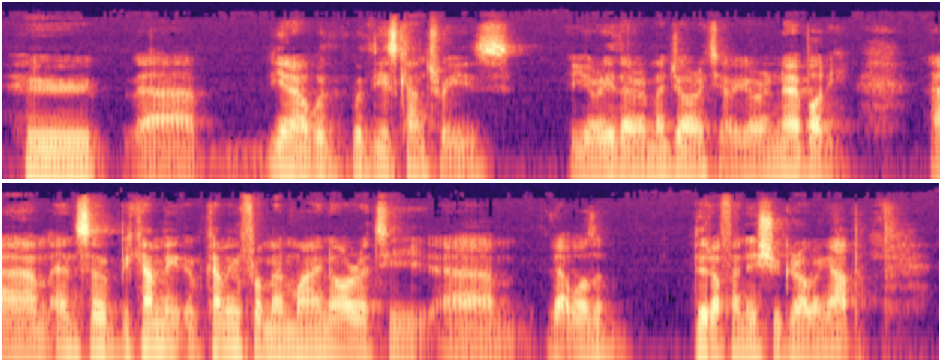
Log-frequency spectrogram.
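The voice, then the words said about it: Non-native English accent. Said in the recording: “you hear my accent and you think, where is that from? I'm of an Iraqi background”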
